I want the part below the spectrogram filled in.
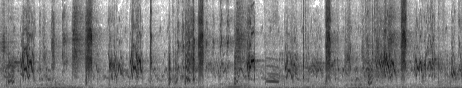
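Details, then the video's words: Budgerigar chattering nonstop with scratchy, high chirps and clicks, broken by a brief lower whistled note about halfway through. "Funny Budgie | Funny Budgies Sounds"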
